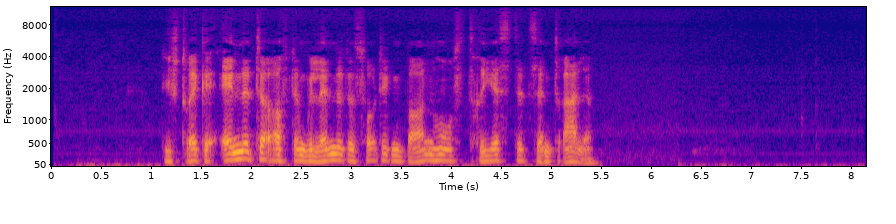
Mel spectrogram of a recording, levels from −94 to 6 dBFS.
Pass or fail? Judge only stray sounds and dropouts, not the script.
pass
